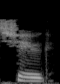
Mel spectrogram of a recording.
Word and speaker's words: Suge: was born in Compton California the son of Maxine nade Ike men and Marion night senior his name sug pronounced sug derives from sugar bear a childhood nickname he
